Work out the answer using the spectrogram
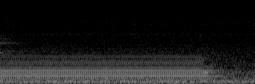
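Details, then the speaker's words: Workshop bandsaw just after switch-off: steady electrical buzz for about two seconds, then cuts out cleanly. The braking module stays on about 10-15 seconds after turning off, so this is normal brake buzz. "When you turn the machine OFF, the braking module stays on for about 10-15 seconds though."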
